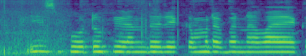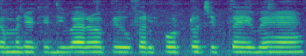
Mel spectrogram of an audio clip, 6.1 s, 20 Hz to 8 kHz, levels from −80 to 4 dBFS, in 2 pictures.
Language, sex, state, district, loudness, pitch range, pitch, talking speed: Hindi, female, Rajasthan, Bikaner, -14 LUFS, 255-265 Hz, 260 Hz, 175 wpm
